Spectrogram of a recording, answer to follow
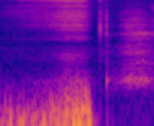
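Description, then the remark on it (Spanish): A deep, slow breath pushed out steadily for under a second with a breathy rush, then a brief click and a faint, quiet tail of air: an exhale while sitting upright during a guided breathing exercise, after a slow, long, deep inhale held in. “Dios, Dios, inhalemos lento, largo, profundo y retengamos. Nos sentamos erguidos y exhalamos.”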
